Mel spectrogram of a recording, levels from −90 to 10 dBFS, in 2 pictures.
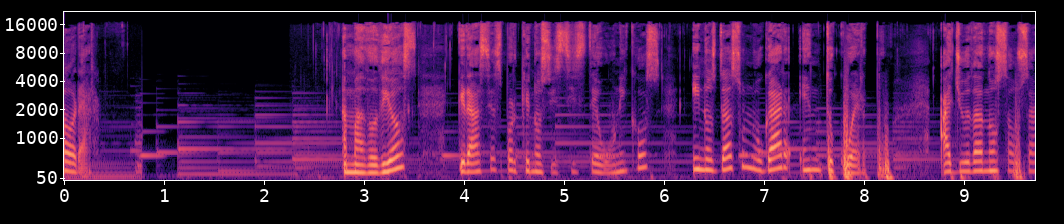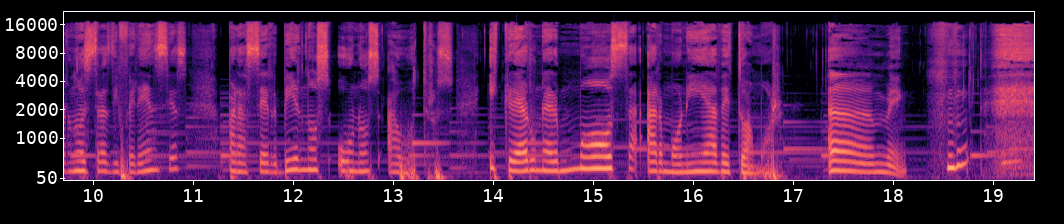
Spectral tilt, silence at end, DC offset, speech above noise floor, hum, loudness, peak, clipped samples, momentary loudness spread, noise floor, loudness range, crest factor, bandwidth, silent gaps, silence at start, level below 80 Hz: -3.5 dB/octave; 0 s; under 0.1%; 24 dB; none; -14 LUFS; 0 dBFS; under 0.1%; 12 LU; -39 dBFS; 3 LU; 16 dB; 17.5 kHz; none; 0 s; -36 dBFS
